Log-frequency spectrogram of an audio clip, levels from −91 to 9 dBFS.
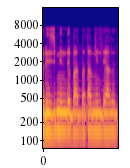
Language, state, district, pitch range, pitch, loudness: Gondi, Chhattisgarh, Sukma, 140-145 Hz, 140 Hz, -15 LUFS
